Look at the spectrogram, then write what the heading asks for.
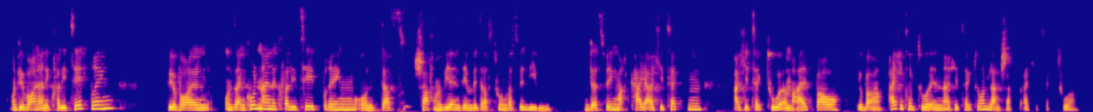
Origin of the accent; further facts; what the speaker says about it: Münster, North Rhine-Westphalia, Germany; Ich komme aus Münster. Hier haben wir auch unser Büro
